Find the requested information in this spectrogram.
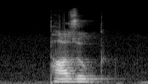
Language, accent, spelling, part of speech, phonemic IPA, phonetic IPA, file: Armenian, Western Armenian, բազուկ, noun, /pɑˈzuɡ/, [pʰɑzúɡ], HyW-բազուկ.ogg
- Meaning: 1. arm, especially the forearm 2. power, might 3. arm of a lever 4. branch, arm (of a river) 5. stalks and other arm-like parts of various plants 6. chard, beet, beetroot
